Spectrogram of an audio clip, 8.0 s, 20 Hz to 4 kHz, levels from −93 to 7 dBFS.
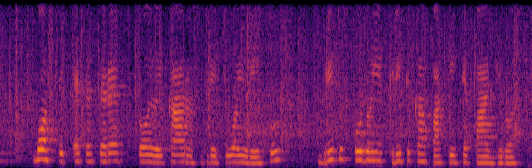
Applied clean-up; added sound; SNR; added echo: none; Rain; 14 dB; none.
